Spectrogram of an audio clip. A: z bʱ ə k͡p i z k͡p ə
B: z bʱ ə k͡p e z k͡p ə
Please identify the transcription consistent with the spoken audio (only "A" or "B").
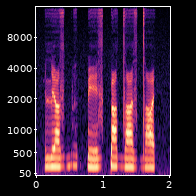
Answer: B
